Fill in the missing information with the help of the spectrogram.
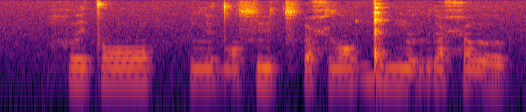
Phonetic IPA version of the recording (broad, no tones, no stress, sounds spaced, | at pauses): h ɵ e̯ t̪ ɔ | l ʏ d̪ ɔ s y t͡sʼ ʏ ħ l ɔ ɡ͡ǃ y n̪ ɵ r ɵ ħ ɵ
